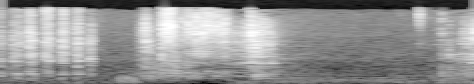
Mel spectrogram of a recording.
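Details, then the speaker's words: Touch-free automatic soap dispenser that lights up but no longer dispenses soap, being picked up before opening: bursts of light clicking and rattling when moved, like a small loose piece inside the housing; suspected cause of the fault, unconfirmed. "sounds like there is actually something loose in there so that could potentially be whatever's causing the issue i don't think they're supposed to rattle like that anyway"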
